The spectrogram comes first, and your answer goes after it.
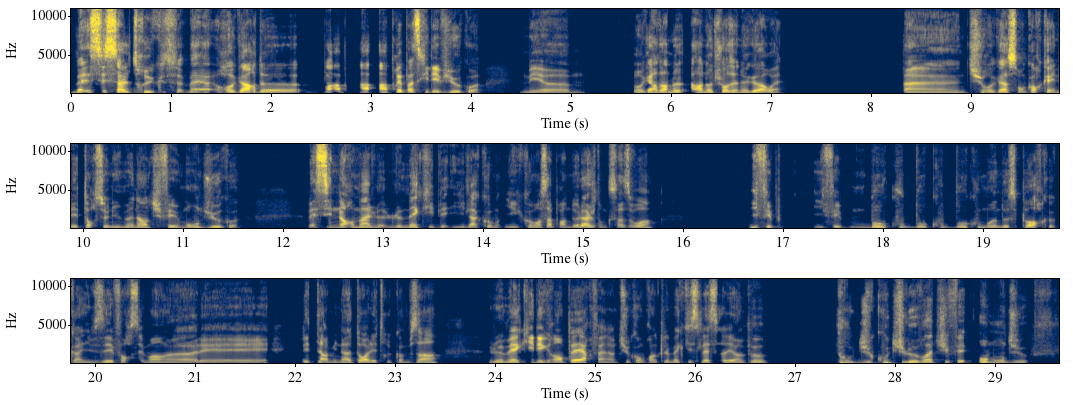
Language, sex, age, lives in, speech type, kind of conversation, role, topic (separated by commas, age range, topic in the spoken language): French, male, 35-39, France, conversation, unstructured, none, Comment choisis-tu une routine d’exercice adaptée à ton rythme ?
